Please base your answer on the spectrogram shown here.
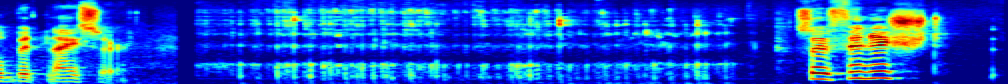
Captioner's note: long noisy sip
